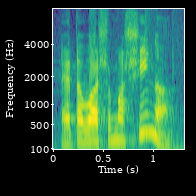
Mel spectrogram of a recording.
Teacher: the pattern at the end rises at a washer machine ax because I'm asking a question so at the end the pitch of the sound is rising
